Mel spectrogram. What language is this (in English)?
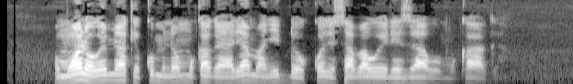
Ganda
